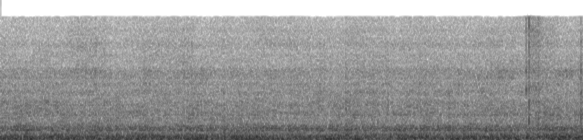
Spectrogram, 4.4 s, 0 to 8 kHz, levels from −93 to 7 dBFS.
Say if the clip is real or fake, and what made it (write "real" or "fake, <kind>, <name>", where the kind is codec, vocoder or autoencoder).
fake, codec, DAC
